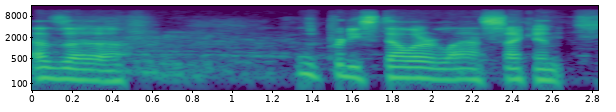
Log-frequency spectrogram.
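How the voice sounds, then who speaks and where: A man with an American accent speaks at a fairly quick pace, somewhat breathy, in a dry, close sound with no echo. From Texas. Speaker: sports commentator. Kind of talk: live commentary. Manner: casual; animated.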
